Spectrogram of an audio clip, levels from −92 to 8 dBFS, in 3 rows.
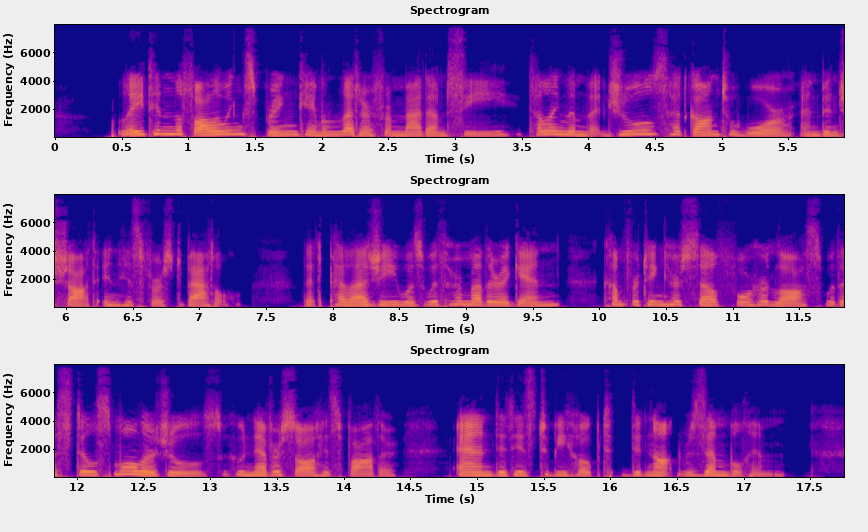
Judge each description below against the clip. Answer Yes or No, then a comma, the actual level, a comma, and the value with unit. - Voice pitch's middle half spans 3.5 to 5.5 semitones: No, average, 3.0 semitones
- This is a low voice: No, high, 195 Hz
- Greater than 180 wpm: Yes, average, 200 wpm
